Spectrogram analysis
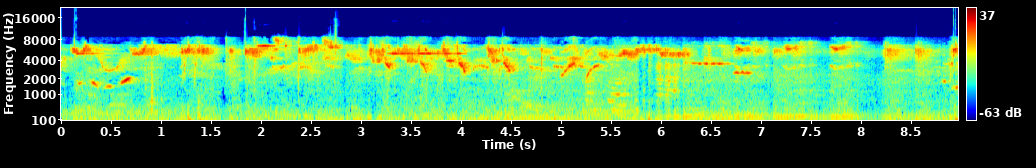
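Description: A flycatcher sings a rapid, high, thin twittering of sharp chirps and short slurred notes, almost without pause, over a faint low background hum.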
